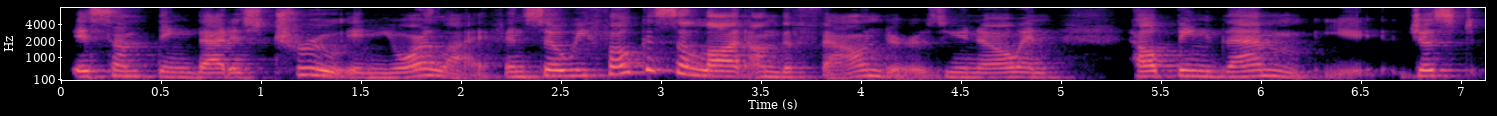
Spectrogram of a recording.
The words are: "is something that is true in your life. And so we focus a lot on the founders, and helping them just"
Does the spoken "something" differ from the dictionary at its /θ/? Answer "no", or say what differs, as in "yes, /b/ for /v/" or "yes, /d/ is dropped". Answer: no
